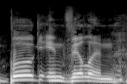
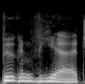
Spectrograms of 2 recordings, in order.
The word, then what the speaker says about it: bougainvillea: It'll just be Boog in Villain. You know, the Boog Villain. – It's actually pronounced Bougainvillea, just to let you know.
